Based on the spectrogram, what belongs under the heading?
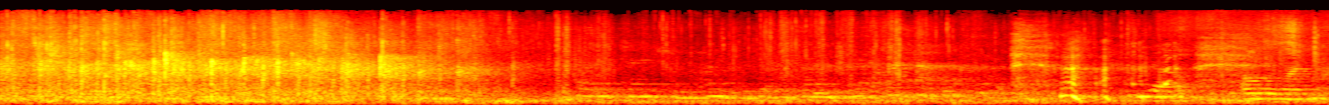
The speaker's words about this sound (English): Yeah, y'all want to give her a round of applause so she'll go, come on, Mama.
